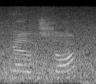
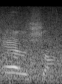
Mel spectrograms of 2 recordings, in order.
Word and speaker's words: Hellshire: Now based on how Jamaican people always pronounce things bad, I guess it moved from Hellshire to Elsha, and so it got its name Hellshire Beach.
